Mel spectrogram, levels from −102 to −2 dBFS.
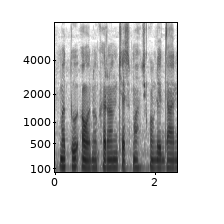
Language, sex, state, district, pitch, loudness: Kannada, male, Karnataka, Bidar, 110 Hz, -20 LUFS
